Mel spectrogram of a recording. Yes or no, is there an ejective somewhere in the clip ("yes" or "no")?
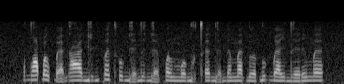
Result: yes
